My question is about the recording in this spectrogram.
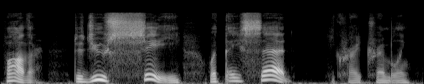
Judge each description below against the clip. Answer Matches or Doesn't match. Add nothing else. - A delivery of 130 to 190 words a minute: Matches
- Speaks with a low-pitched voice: Matches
